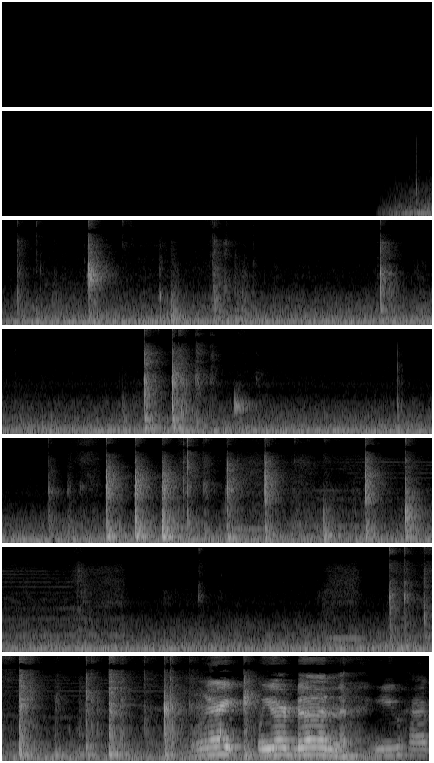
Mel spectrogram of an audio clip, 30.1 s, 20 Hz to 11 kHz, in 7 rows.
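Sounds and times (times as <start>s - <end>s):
low room and machine hum: 8.1s - 30.0s.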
